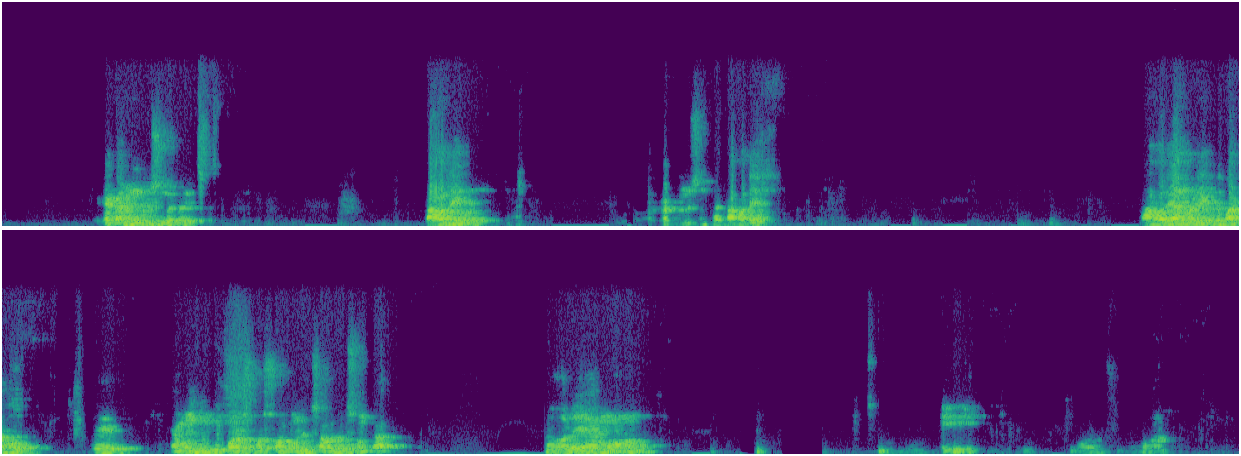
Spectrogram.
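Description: A man speaks calmly and clearly, as if explaining, close to a microphone, in short bursts with pauses.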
